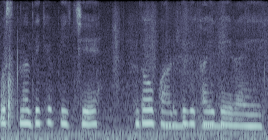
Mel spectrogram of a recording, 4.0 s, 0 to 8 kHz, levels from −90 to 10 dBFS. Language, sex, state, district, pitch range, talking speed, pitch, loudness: Hindi, female, Uttar Pradesh, Saharanpur, 230-250 Hz, 165 wpm, 240 Hz, -18 LUFS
